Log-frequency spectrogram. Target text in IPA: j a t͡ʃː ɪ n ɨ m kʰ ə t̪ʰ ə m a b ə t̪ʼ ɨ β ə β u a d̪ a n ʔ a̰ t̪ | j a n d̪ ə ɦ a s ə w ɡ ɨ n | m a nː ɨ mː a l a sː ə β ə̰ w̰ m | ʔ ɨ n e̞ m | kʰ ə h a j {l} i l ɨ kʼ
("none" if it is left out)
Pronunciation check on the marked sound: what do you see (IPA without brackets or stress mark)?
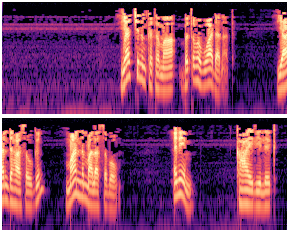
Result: l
